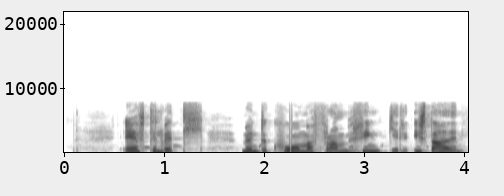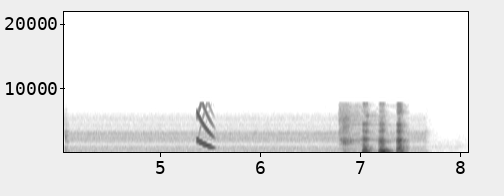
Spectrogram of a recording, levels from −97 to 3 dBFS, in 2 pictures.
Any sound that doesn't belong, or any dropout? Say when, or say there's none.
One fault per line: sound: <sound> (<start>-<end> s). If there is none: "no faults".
sound: chirp (5.4-5.6 s)
sound: laugh (6.8-7.5 s)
